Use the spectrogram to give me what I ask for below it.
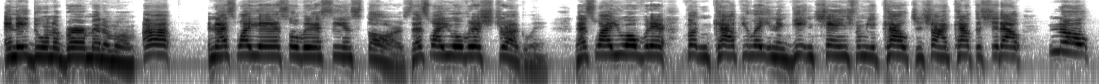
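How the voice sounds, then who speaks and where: A woman's voice: sits high, lively intonation, a little fast, bright, forceful tone, dry recording. A woman spiritual reader giving a blunt, profane, preachy pep talk to viewers on a livestream.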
